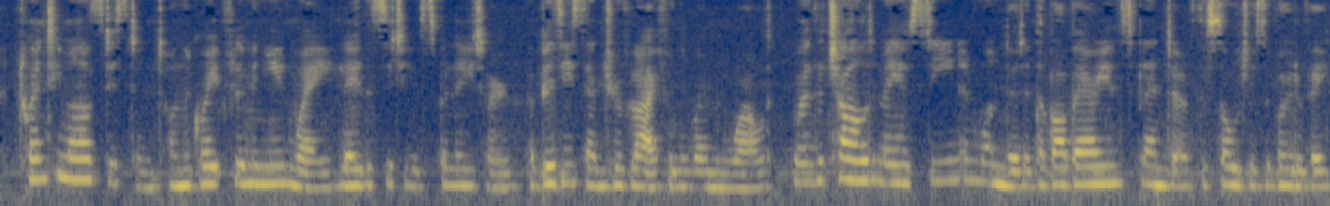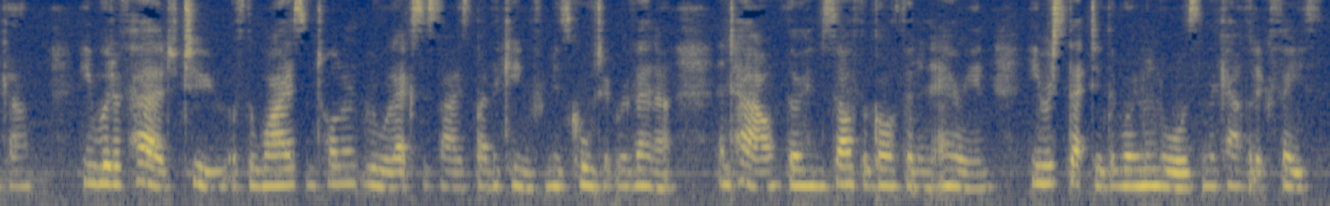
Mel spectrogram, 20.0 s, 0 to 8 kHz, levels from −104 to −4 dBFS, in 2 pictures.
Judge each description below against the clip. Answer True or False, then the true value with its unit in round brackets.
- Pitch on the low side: False (200 Hz)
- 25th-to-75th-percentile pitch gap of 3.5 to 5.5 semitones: False (2.8 semitones)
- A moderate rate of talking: False (230 wpm)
